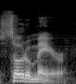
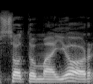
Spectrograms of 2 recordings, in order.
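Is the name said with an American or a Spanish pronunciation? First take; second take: American; Spanish. First: The name is said with American English sounds. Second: The name is said with Spanish-style sounds. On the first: This is how many Americans expect it said. "more American pronunciation of something like" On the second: This is how the name's owner says it. "she pronounces her name Sotomayor"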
